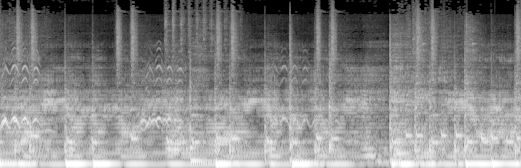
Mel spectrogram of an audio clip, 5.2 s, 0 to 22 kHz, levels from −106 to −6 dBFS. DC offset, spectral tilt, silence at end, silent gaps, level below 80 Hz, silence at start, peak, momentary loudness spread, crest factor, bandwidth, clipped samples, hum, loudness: under 0.1%; -6.5 dB/octave; 0 s; none; -12 dBFS; 0 s; 0 dBFS; 6 LU; 12 dB; 15 kHz; under 0.1%; none; -13 LUFS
